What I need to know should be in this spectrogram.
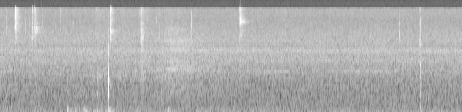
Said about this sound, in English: Then I click the OK button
